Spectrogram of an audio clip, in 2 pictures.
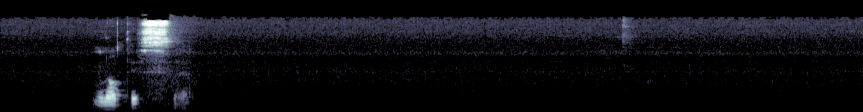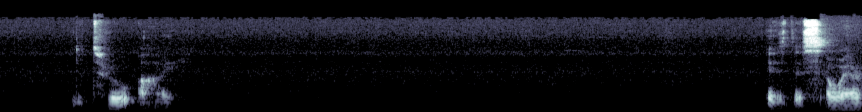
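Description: A middle-aged man speaks calmly in short bursts, close by.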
